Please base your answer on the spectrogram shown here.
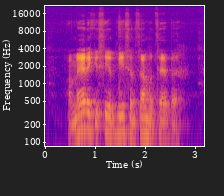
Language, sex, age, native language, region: Slovenian, male, 50-59, Slovenian, Drava region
